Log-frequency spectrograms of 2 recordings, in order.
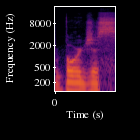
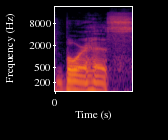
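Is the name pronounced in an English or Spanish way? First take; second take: English; Spanish. First: The name is pronounced the English way. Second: The name is pronounced the Spanish way.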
